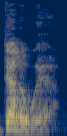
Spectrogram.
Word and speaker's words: De La Warr: However, she eventually settled down, and her great-grandson was this man, Baron de la Warre, pronounced Delaware.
